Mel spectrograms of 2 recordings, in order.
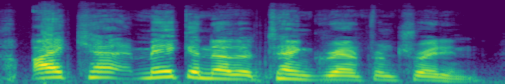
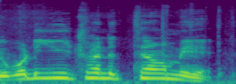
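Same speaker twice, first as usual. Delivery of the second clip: normal talking voice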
